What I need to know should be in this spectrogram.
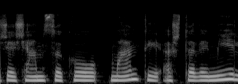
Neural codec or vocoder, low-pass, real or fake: none; 10.8 kHz; real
